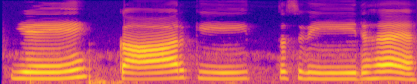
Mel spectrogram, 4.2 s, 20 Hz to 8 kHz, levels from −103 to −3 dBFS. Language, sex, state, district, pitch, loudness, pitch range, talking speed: Hindi, female, Punjab, Fazilka, 225 Hz, -13 LUFS, 220-235 Hz, 70 wpm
